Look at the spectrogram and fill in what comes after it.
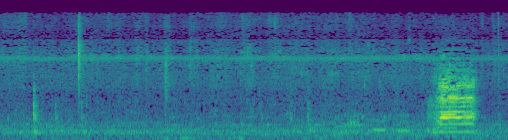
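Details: Goat giving a single short bleat near the end, a buzzy, wavering cry lasting under a second, after several seconds of quiet background hiss and a few faint clicks.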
